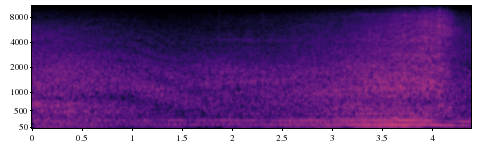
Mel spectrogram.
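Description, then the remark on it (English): A motor vehicle drives by, its steady low engine hum and broad road rush swelling gradually to a peak near the end before easing off. No one speaks. “I now see the car. I see the bus. I see the automobile.”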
